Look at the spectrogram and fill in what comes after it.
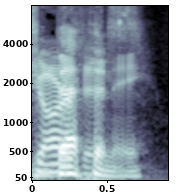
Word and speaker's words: Bettany: It's pronounced Bethany.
